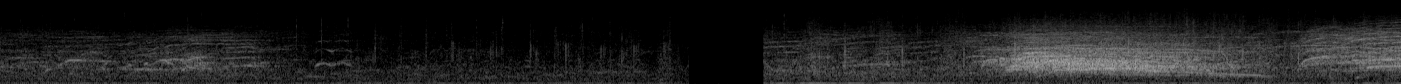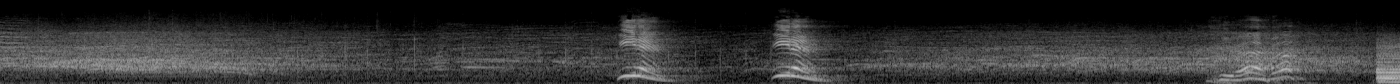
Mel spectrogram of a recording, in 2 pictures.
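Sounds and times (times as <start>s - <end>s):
crowd cheering and shouting: 7.6s - 28.0s.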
